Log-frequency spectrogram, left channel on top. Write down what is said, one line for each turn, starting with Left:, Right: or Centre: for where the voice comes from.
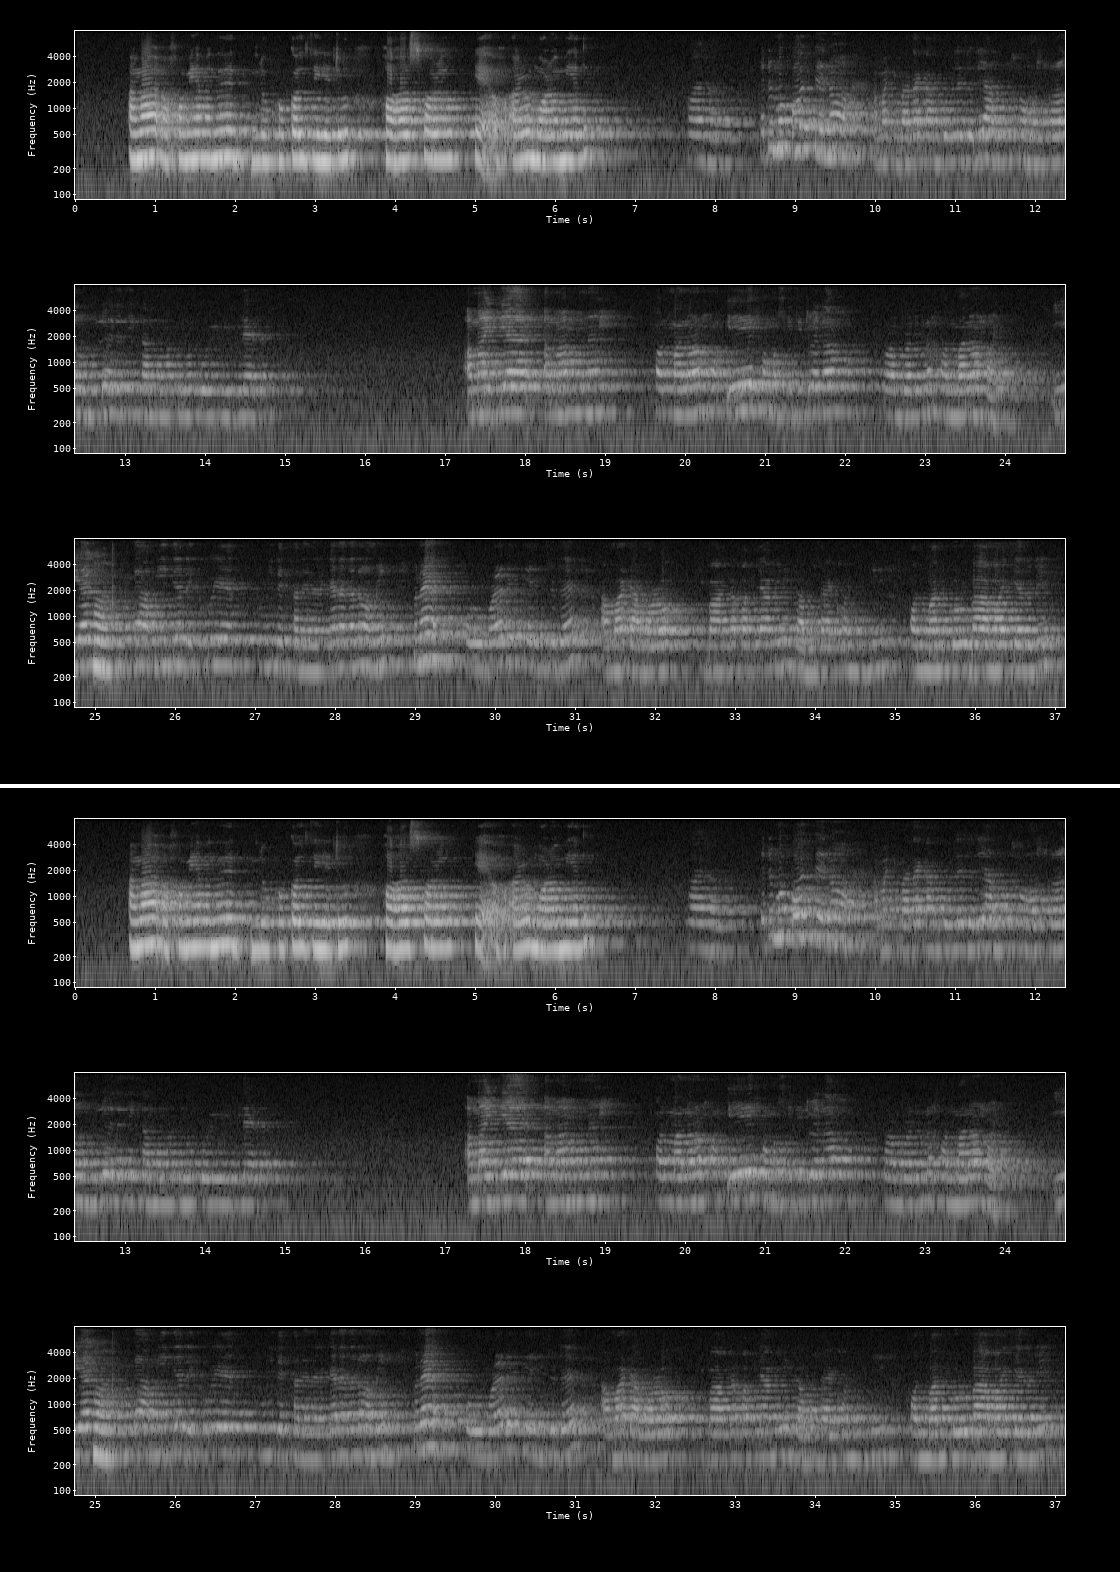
Centre: আমাৰ অসমীয়া মানুহে লোকসকল যিহেতু সহজ সৰল সেই-আৰু মৰমীয়াল।
Left: হয়-হয় সেইটো মই কৈছে ন' আমাৰ কিবা এটা কাম কৰিবলৈ যদি আমি সহজ সৰল নহ'লেওহেতেন সেই কাম আমাৰ কোননেও কৰি নিদিলেহেঁতেন। আমাৰ এতিয়া আমাৰ মানে সন্মানৰ এই সংস্কৃতিটো এটা পৰম্পৰাতটো মানে সন্মানৰ হয়, ইয়াক
Centre: হয়
Left: মানে এ আমি এতিয়া দেখুৱে, তুমি দেখা নে এনেকাকে নাজানো আমি মানে সৰুৰ পৰাই দেখি আহিছো যে আমাৰ ডাঙৰক কিবা এটা পাতলে আমি গামোচা এখন দি সন্মান কৰো বা আমাৰ এতিয়া যদি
